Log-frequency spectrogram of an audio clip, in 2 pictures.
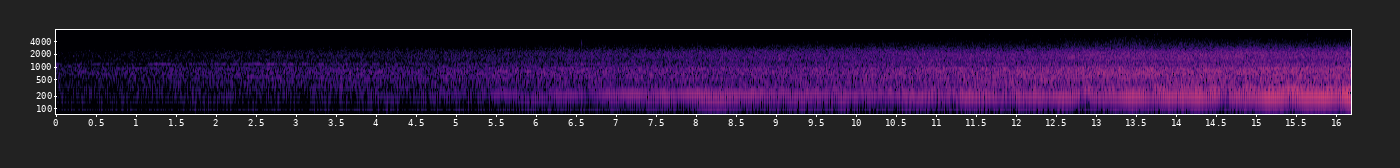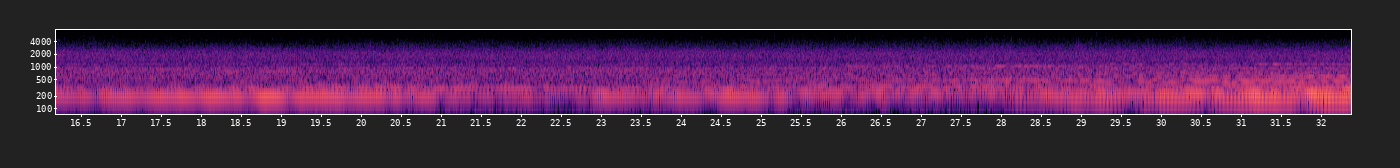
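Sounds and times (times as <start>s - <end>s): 
spa classical lullaby music: 10.8s - 32.3s.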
